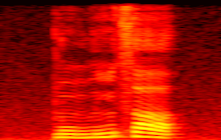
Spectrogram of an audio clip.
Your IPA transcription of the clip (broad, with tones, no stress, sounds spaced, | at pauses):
ɾ ũ˨ m ĩ˨˦ s a˦˨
